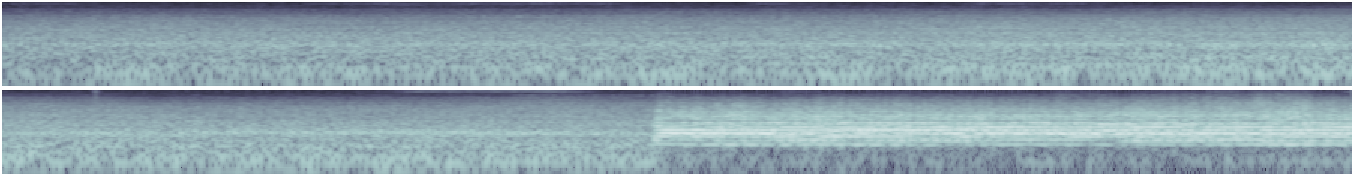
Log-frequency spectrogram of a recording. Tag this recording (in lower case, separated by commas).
train horning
